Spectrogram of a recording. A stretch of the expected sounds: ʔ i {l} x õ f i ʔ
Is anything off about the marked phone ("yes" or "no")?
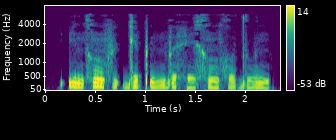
yes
